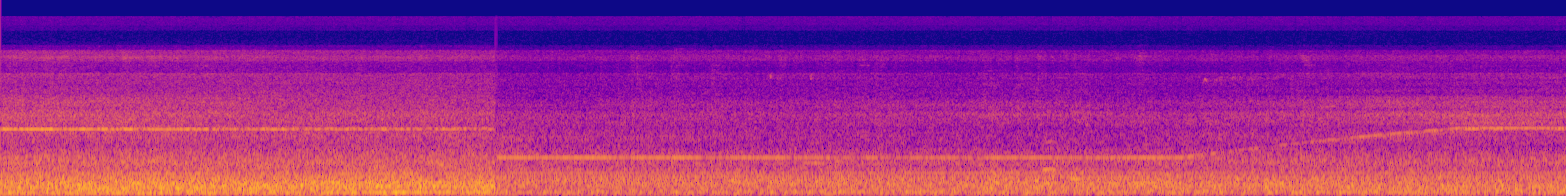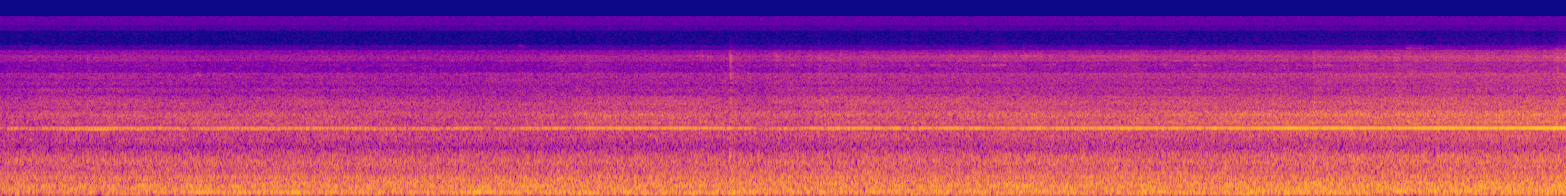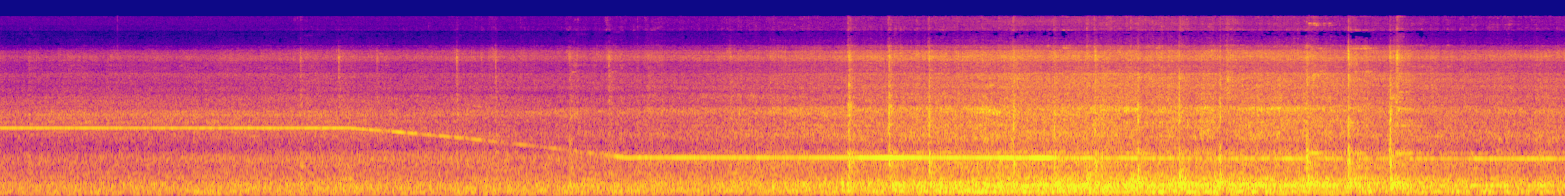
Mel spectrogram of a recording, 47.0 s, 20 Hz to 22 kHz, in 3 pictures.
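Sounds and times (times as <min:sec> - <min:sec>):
diesel locomotive engine whining: 0:00.0 - 0:46.9.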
